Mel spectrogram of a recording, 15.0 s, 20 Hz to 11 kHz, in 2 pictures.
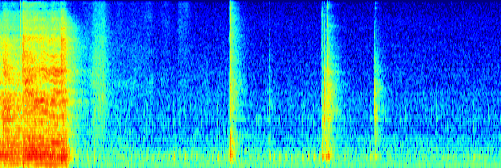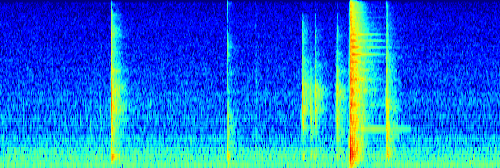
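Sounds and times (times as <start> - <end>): faint electrical hum: 0.0 - 15.0
loud clunk with ring: 12.8 - 13.6.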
